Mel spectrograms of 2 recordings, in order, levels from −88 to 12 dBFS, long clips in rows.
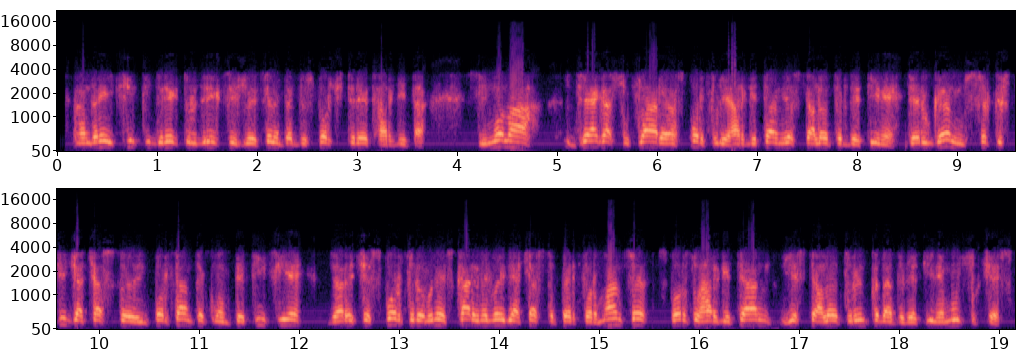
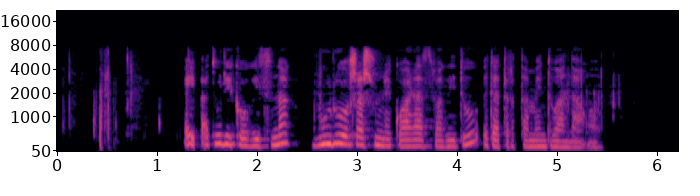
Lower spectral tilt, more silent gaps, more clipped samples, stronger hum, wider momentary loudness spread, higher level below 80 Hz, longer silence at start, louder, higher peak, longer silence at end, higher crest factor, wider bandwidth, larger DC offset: first, -6.5 dB/octave vs -4 dB/octave; second, none vs 1.14-1.19 s, 2.45-2.54 s; neither; neither; second, 7 LU vs 18 LU; first, -68 dBFS vs -76 dBFS; second, 0.15 s vs 0.4 s; first, -14 LUFS vs -29 LUFS; first, 0 dBFS vs -8 dBFS; second, 0.15 s vs 0.75 s; second, 14 dB vs 22 dB; second, 5.6 kHz vs 7.8 kHz; neither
